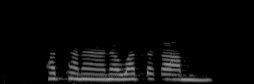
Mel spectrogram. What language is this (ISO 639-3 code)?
tha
